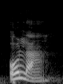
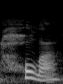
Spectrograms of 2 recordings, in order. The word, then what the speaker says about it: hola: is in the word you don't pronounce the letter H okay so for example hola not Halle not Halle right remember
